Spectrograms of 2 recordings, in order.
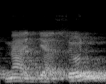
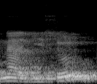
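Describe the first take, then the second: First: The second syllable has the vowel a. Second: The second syllable has the vowel i. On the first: "najis itu boleh dibaca ada tiga" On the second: "najis itu boleh dibaca ada tiga"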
